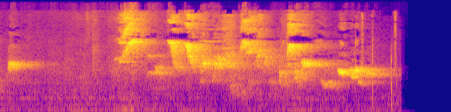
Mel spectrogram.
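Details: Long-tailed shrike song used as a master recording for training birds: a varied run of harsh, scratchy and squeaky notes, with a clear whistled note at the start and lower buzzy notes near the end, then silence.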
